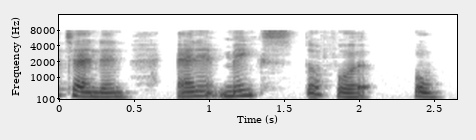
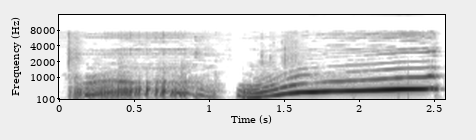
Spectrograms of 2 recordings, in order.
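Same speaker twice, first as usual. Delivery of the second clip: teasing ooh; 11 semitones higher, 7 dB louder than usual. Real, not acted. Reader teasing Tommy's trouble.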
